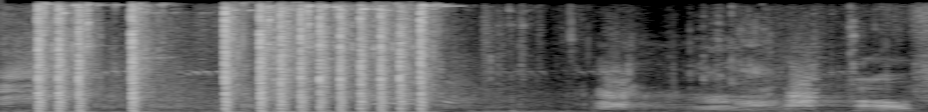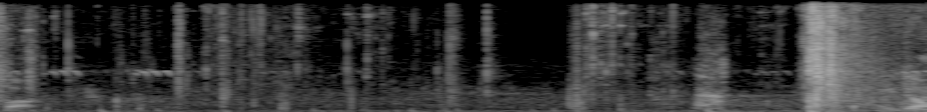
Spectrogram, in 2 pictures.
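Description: Machine-gun fire and a dog barking in the Call of Duty: Vanguard campaign mission Operation Tonga: a sharp burst of rapid automatic fire up front, then quieter barks and scattered shots with someone talking over them.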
